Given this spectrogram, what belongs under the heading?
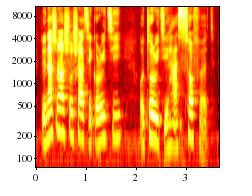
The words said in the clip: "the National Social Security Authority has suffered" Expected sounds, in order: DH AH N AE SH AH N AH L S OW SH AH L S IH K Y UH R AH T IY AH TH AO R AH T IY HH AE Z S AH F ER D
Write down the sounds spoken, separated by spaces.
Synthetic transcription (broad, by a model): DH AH N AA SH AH N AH L S OW SH AH L S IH K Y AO R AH T IY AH T AO R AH T IY HH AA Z S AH F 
